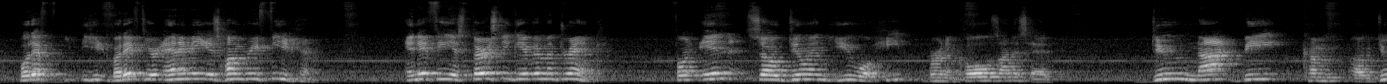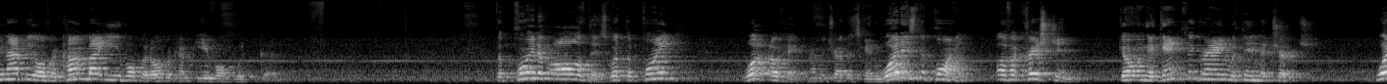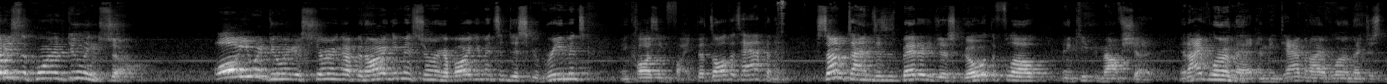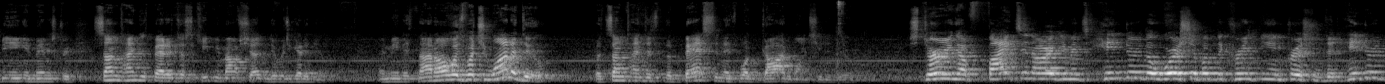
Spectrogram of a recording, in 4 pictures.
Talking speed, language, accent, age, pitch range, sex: 200 wpm, English, American, 40-59, 170-255 Hz, male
